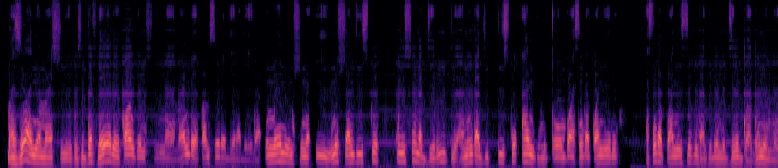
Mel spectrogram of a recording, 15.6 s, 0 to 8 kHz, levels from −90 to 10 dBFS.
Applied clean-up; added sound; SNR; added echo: neural separator model SepFormer DNS4.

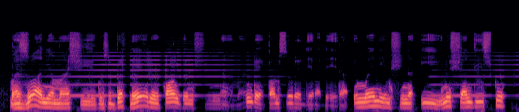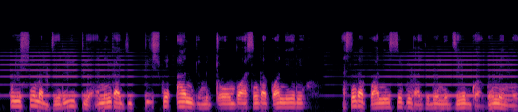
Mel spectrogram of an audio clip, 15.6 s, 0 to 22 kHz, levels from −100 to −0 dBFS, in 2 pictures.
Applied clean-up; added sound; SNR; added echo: neural mask model RNNoise.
